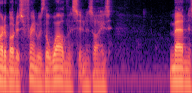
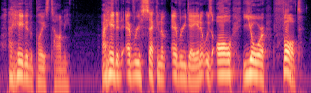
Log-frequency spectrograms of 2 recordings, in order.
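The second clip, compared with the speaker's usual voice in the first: louder, higher bitter confession; anguished accusation; 5 semitones higher, 12 dB louder than usual. Acted. Newt confessing his despair to Thomas, anguished and loud. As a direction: blame him through pain.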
